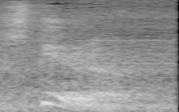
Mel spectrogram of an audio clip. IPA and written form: s.k.ɪə.r.əʊ (Skero)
